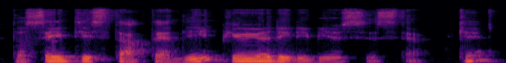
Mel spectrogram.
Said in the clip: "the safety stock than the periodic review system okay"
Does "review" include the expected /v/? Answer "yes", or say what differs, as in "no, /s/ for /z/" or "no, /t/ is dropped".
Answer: no, /b/ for /v/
